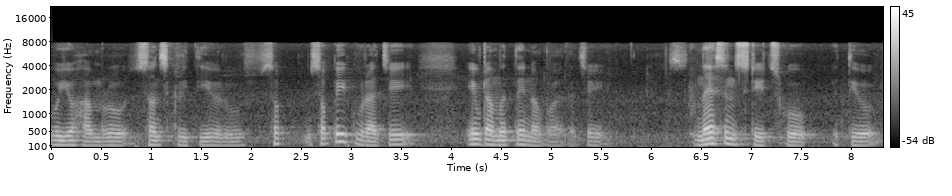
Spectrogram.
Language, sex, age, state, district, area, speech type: Nepali, male, 30-45, West Bengal, Darjeeling, rural, spontaneous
